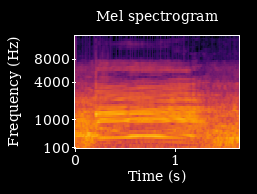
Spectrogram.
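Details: Sahiwal bull calf at a cattle market in Sylhet, Bangladesh, in June: one long, steady, harmonic moo lasting over a second, with faint background voices.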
